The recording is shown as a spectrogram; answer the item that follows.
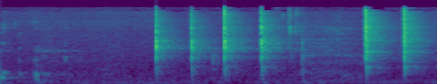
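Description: About five sharp, light clicks in quick succession: an angled makeup brush knocking against a plastic eyeshadow palette as it picks up powder.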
